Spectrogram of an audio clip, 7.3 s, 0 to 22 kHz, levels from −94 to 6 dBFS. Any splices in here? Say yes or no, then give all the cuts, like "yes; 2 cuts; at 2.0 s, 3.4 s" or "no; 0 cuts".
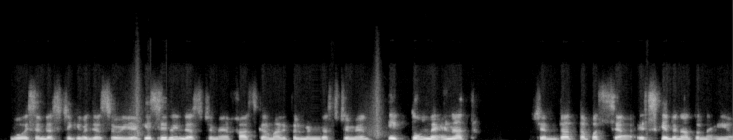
yes; 2 cuts; at 1.4 s, 3.8 s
